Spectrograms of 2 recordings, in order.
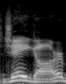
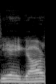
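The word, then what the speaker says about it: Jagar Tharn: look of it mostly them mispronouncing jagar Thorn's name as Jaggar but I don't care I won't back down it's jagar like Jagermeister I'm going to link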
